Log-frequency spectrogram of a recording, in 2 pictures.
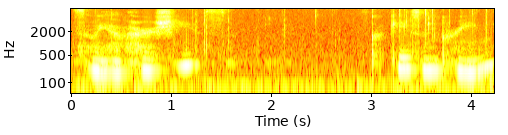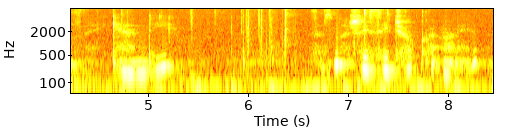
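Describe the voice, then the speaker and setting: Soft-spoken speech comes at a very slow pace with long, frequent pauses. Light background noise is present. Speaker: taste test host. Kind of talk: soft relaxing taste test chat. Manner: soft-spoken, hushed ASMR voice.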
